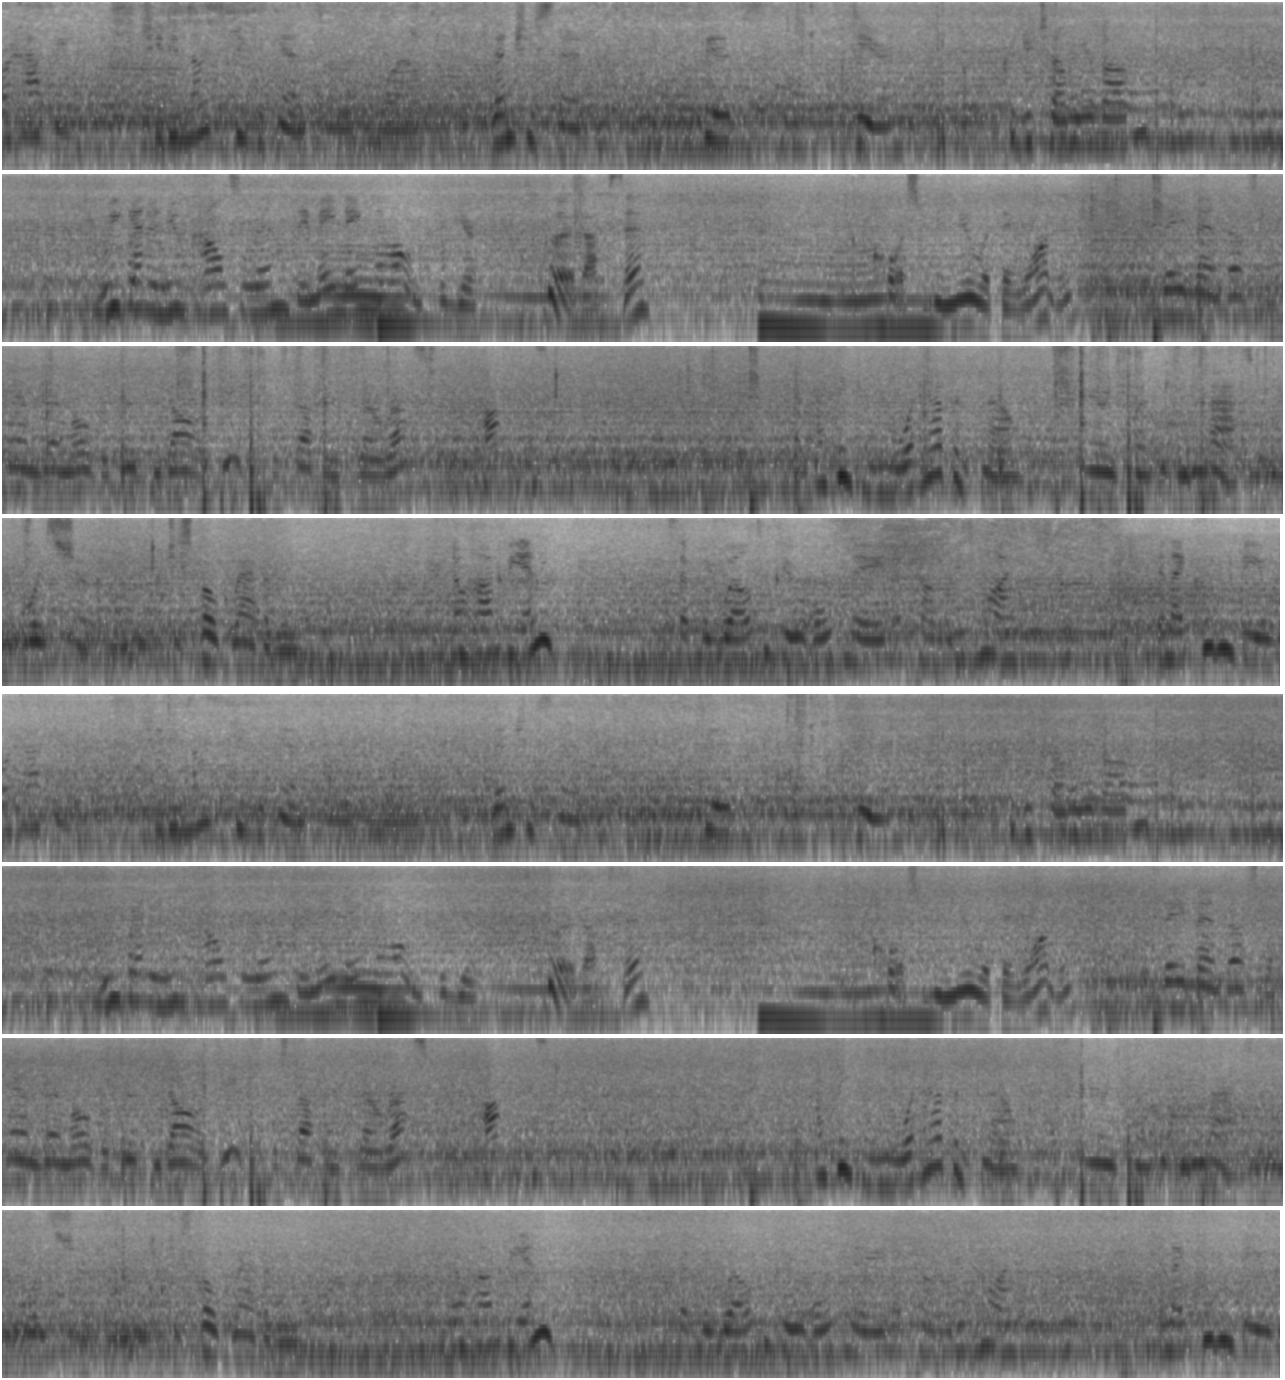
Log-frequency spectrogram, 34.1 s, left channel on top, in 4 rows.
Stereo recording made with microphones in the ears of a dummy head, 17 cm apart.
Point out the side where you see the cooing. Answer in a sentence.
In this clip you hear the cooing on the right.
